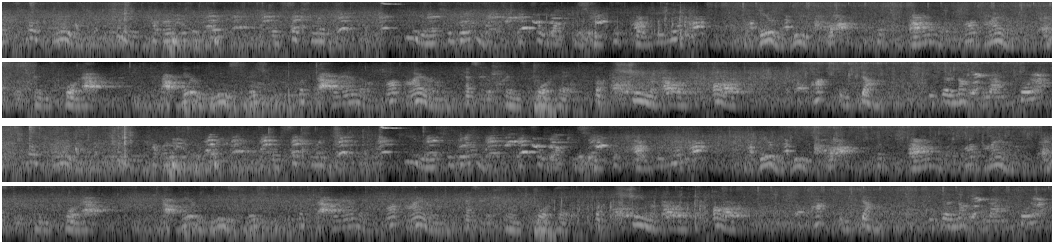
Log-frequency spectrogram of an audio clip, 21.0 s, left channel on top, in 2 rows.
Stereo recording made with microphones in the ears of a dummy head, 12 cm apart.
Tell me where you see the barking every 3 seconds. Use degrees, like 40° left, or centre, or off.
70° right, 70° right, 30° right, 10° left, 20° left, 20° left, 20° left.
